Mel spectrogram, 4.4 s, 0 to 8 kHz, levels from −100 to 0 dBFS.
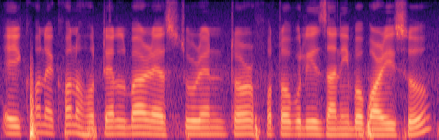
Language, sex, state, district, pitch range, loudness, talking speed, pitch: Assamese, male, Assam, Sonitpur, 135-150 Hz, -18 LUFS, 135 wpm, 140 Hz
